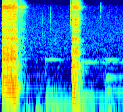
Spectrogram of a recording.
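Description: A woman's short breathy laugh at the start, then another brief breath or laugh about one and a half seconds in, with faint steady tones humming in between.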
